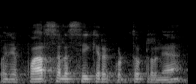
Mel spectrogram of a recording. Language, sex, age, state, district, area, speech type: Tamil, male, 45-60, Tamil Nadu, Krishnagiri, rural, spontaneous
